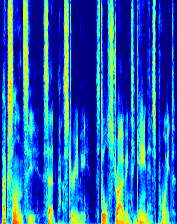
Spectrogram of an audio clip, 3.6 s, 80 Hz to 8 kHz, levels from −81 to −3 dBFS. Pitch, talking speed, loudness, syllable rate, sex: 85 Hz, 150 wpm, -21 LUFS, 5.2 syllables/s, male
